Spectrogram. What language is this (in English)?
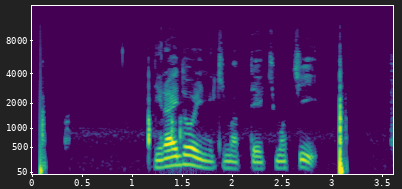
Japanese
